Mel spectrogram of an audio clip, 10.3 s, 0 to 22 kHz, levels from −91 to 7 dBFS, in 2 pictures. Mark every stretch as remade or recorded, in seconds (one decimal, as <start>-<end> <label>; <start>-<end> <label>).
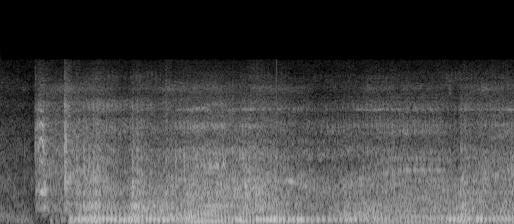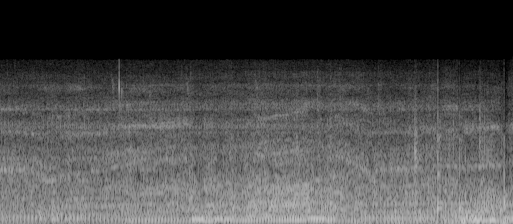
0.0-1.9 recorded; 1.9-2.4 remade; 2.4-10.3 recorded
